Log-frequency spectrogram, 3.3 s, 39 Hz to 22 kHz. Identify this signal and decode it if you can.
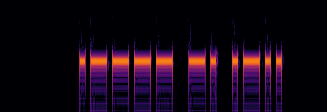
Morse code, heard as a keyed tone, about 22 wpm, 700 Hz. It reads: 1NL
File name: practice / 22wpm / Three Letter-Number Combinations - 22wpm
